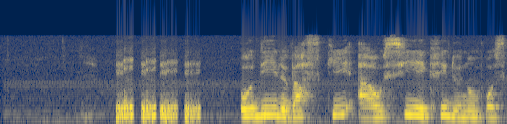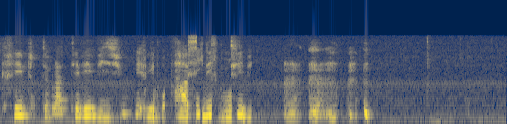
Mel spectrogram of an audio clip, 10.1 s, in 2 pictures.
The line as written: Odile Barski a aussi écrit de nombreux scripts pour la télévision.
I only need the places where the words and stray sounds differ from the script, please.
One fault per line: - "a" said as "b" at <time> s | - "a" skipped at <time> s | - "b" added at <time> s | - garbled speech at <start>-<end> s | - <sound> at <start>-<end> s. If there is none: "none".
- laugh at 1.2-2.0 s
- "pour" skipped at 5.6 s
- garbled speech at 6.4-7.6 s
- throat clearing at 7.9-8.8 s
